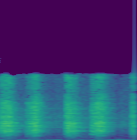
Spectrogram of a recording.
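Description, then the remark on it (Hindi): A washing machine in an apartment creaks and rasps in steady, rhythmic strokes while spin-drying clothes, about five harsh scraping pulses, fairly loud, with no voices. “washing machine चलती है धुल जाते हैं कपड़े तो लेकिन जब सुखाने की बारी आती है तो आवाज बड़ी अजीब अजीब सी आती है”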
